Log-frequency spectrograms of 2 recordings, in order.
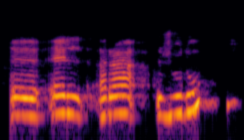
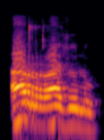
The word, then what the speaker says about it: الرجل: El rajulu Oui, c'est bien, mais sauf que dans le rajulu, c'est une lettre shamsia, donc tu prononces jamais le lam. Tu diras ar-rajulu.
